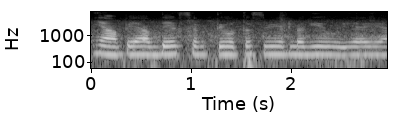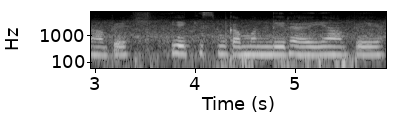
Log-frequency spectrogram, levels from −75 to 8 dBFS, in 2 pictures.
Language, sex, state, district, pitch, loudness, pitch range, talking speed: Hindi, female, Haryana, Jhajjar, 195 Hz, -18 LUFS, 195-200 Hz, 195 wpm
